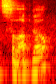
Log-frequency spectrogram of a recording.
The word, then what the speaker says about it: Selobgo: mean anything it's particularly it's pronounced I would pronounce it Sulabh go okay but most people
